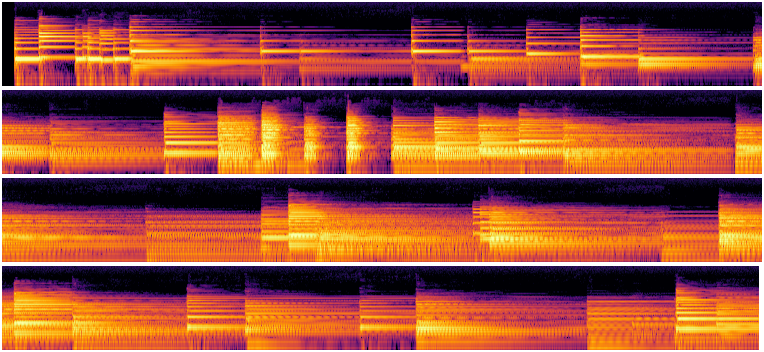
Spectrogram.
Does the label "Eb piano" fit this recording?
Yes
